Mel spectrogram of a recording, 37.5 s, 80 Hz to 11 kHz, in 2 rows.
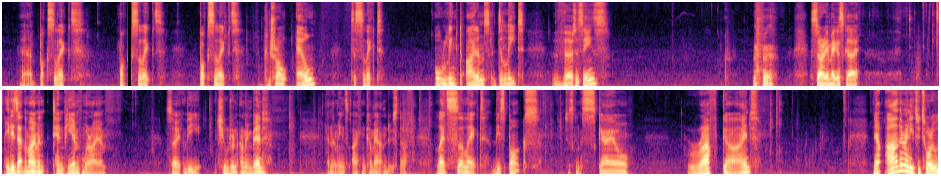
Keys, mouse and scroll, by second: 0.6 b, 1.8 b, 5.9 ctrl+l, 21.4 click, 22.4 middle click, 22.8 scroll up 1, 23.1 shift+middle click, 23.4 scroll down 1, 23.6 Tab, 24.6 KP_7, 25.2 Tab, 25.9 right click, 26.8 ctrl+l, 27.6 shift+d, 29.9 s, 36.5 shift+middle click, 36.8 z.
